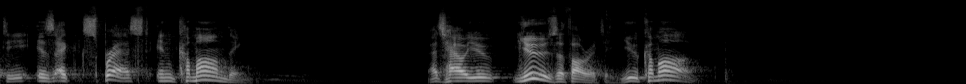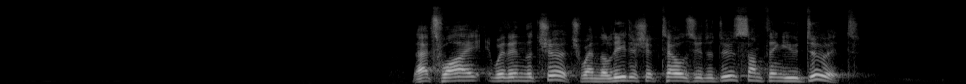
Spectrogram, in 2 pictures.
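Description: An elderly man speaks calmly and clearly into a close microphone, with pauses.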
